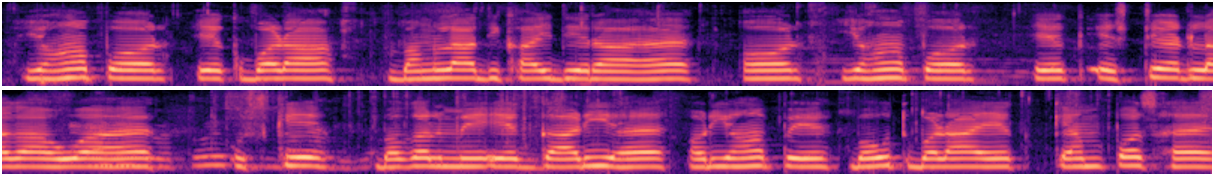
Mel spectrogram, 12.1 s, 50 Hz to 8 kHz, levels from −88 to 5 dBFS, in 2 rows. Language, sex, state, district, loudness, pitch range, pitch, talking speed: Hindi, female, Bihar, Supaul, -14 LUFS, 245-255 Hz, 250 Hz, 155 wpm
